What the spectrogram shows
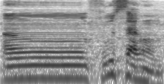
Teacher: بھی کھڑی زیر کے بعد حمزہ ہے, یہاں جو ہے مد منفصل ہے, 3 سے 4 الف کے مقدار کے برابر آپ نے مد کرنی ہے, انہیں کھینچنا ہے اس کو. انفسہم, نون ساکن میں آپ نے غنہ اخفا کے ساتھ کرنا ہے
